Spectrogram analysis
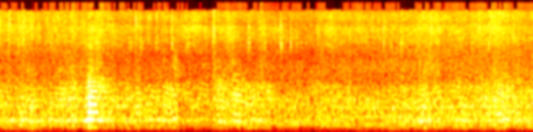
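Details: In summer, a bee hums with a continuous, low-pitched, steady buzz that swells briefly near the start as it flies close, then settles back to an even drone.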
